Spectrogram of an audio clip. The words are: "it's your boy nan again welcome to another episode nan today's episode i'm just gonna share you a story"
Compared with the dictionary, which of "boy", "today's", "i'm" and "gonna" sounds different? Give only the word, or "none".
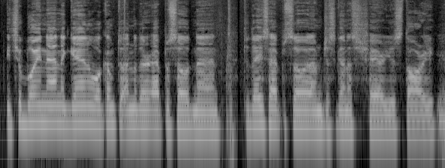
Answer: today's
